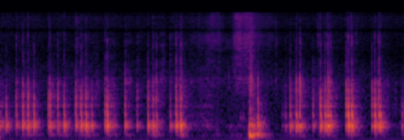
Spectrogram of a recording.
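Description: Long painted nails tap and scratch the glossy cardboard front and back covers of a thick paperback novel, a solid paper block held upright on a wooden table. Quick runs of dull, muted taps centred low-mid are broken by a brief brushing pause, then a soft thud and more tapping. Each tap dies almost at once with no ring.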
